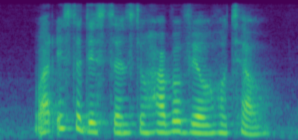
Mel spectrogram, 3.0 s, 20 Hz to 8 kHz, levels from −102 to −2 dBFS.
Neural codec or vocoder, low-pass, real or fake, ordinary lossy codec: vocoder, 44.1 kHz, 128 mel bands, Pupu-Vocoder; 7.2 kHz; fake; none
